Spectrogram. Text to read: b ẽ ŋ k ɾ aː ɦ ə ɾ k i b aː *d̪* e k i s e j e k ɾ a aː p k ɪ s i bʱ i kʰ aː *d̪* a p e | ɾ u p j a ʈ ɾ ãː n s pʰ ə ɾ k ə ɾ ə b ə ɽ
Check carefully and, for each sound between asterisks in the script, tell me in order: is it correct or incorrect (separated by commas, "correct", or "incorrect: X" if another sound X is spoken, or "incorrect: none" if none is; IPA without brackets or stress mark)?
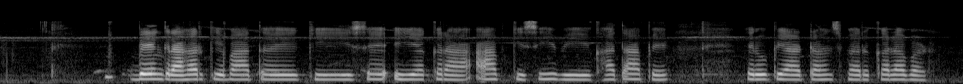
incorrect: t̪, incorrect: t̪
